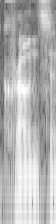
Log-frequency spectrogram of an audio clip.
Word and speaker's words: Crohn's: That was for the Crohn's and Colitis Foundation, or am I saying that right? – Yeah, exactly. Yep, yes. – You got it.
